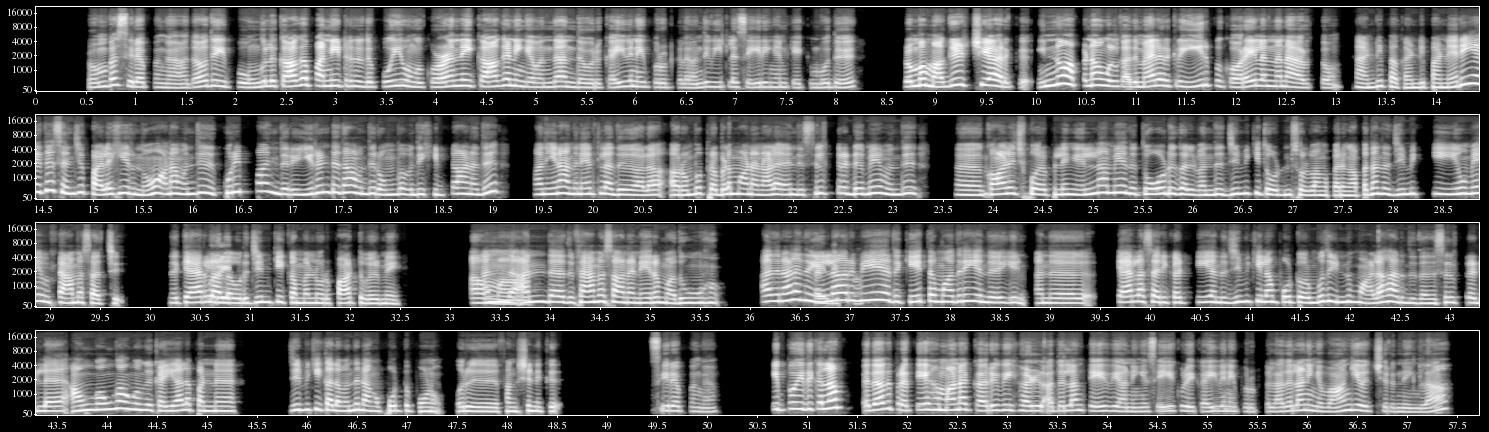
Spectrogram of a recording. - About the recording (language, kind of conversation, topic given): Tamil, podcast, நீ கைவினைப் பொருட்களைச் செய்ய விரும்புவதற்கு உனக்கு என்ன காரணம்?
- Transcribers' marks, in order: in English: "ஹிட்"; in English: "சில்க் திரேட்"; in English: "ஃபேமஸ்"; in English: "ஃபேமஸ்"; chuckle; in English: "சில்க் திரேட்ல"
